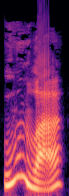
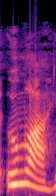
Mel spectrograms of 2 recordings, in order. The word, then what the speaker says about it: Umla: I hope that I said that right. And I'm so glad to have you on. This is so exciting. Hello, Dr. Natterson. – Hello. You can call me Cara. And it's really nice to meet you, Lisa. And thank you for having me. Yes, Umla. You said it right.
